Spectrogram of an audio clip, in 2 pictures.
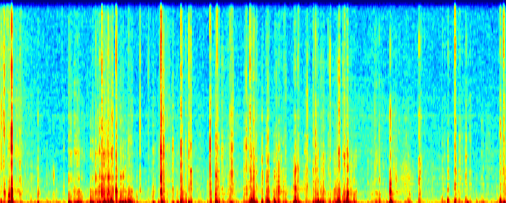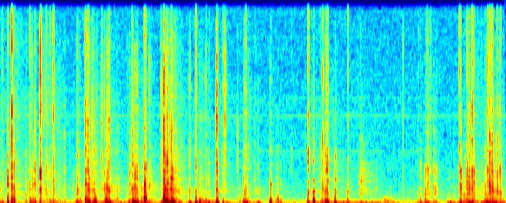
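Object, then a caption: Foam packaging insert. A rectangular black foam packaging insert with cutouts, held close to the microphone, is scratched and tapped with fingertips and nails. Dense, dry scratching and crackling mixes with rapid soft taps that stop short with no ring. The sound stays quiet and mostly low, with bright scratchy edges on the sharper strokes.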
